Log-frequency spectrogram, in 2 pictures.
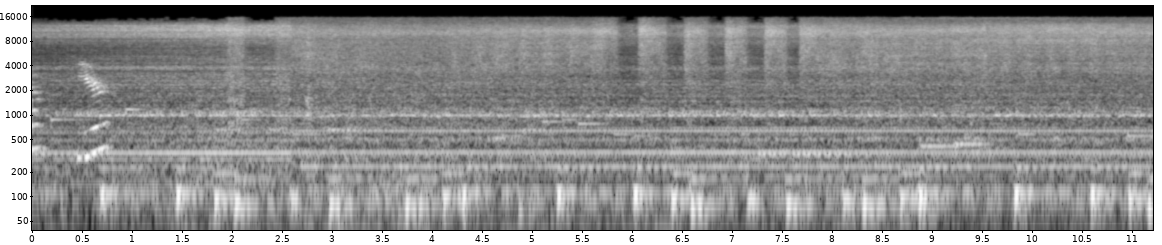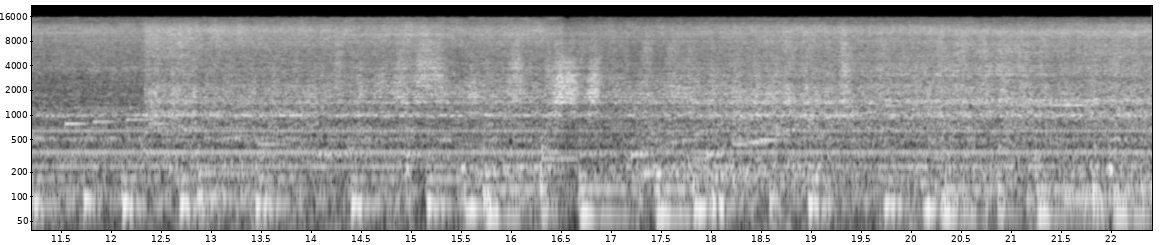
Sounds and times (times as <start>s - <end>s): Music: 0.0s - 22.4s.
